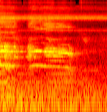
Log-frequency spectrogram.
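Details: Village rooster caught partway through a crow, its harsh layered voice wavering and sliding lower before trailing away, with a low rumble and a steady hiss behind it.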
